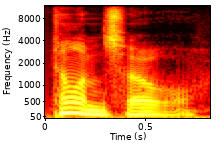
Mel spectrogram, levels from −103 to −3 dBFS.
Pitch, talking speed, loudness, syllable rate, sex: 115 Hz, 220 wpm, -17 LUFS, 3.9 syllables/s, male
